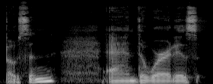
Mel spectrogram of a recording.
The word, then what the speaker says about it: boatswain: ship are called also the word is spelled boatswain but it's pronounced bosun and the word is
